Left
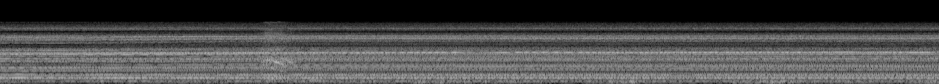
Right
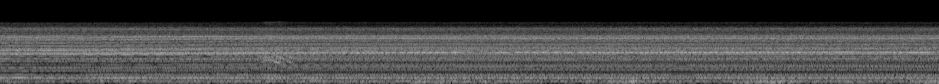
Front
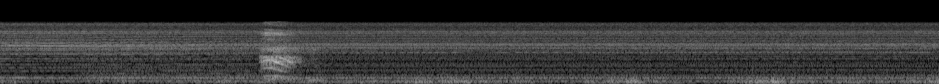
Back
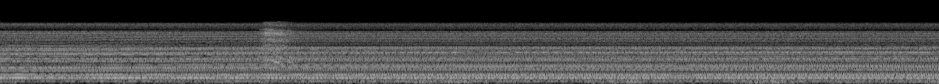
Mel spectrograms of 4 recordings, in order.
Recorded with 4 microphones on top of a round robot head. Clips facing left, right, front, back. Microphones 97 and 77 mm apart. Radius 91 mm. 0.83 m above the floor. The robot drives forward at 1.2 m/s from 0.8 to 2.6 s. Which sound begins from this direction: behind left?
A drone, at 0.0 s.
